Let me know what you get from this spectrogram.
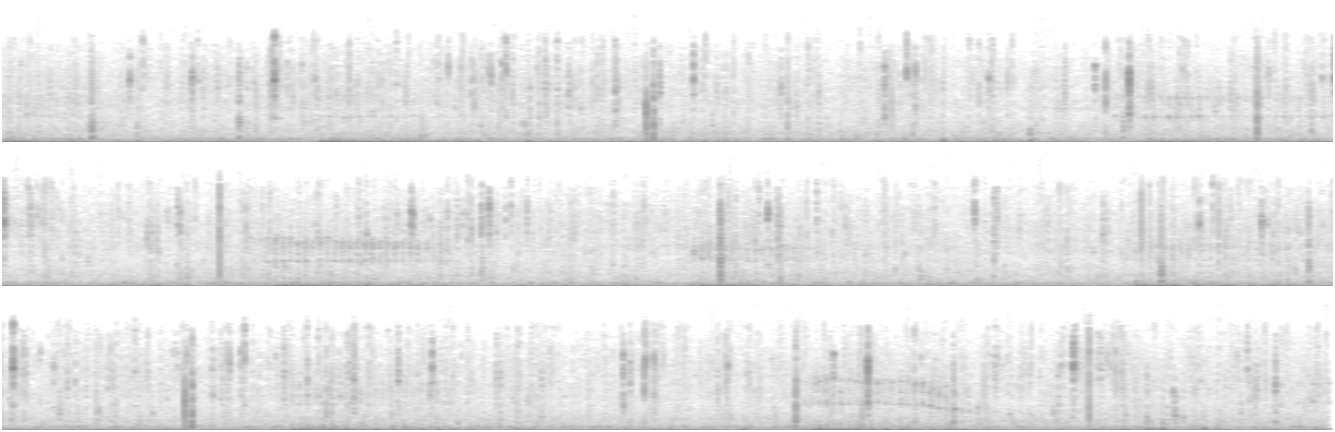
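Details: Cats napping by a window on a rainy day; a low, soothing purr pulses on and off in regular breathing cycles beneath bright crackles of a wood fire and quiet rain patter.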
